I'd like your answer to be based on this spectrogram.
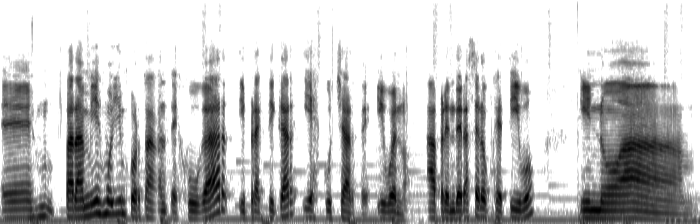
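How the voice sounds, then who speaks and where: A man's voice: medium pitch, moderate pace, sharp tone, faint music behind. A man talking about voice acting in a casual podcast conversation, explaining step by step and laughing easily. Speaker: voice actor guest.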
